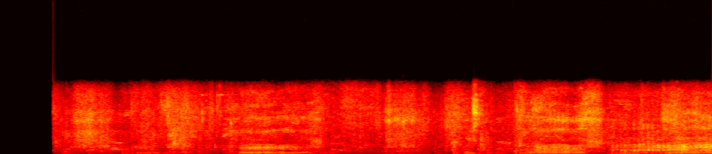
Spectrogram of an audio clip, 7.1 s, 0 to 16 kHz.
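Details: Puppies four weeks and four days old, with Mama Valentine and Hoyt, in an afternoon at home on March 18, 2013. Low rough growls and whimpery yelps come in bursts as they play, while people talk quietly nearby.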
